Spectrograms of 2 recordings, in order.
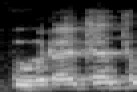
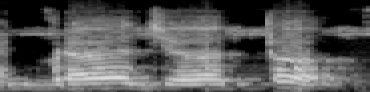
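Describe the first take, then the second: First: व्रजत said as "vrajat"; wrong clipped ending. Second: Slow "vra-ja-ta" for व्रजत; careful व्रजत in three syllables; all syllables full. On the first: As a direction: rush व्रजत and drop its final a. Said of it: "बोल के निकल जाते हैं". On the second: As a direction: sound every vowel of व्रजत, final a included. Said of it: "ऐसा बोलना है". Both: Shown as a demonstration.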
